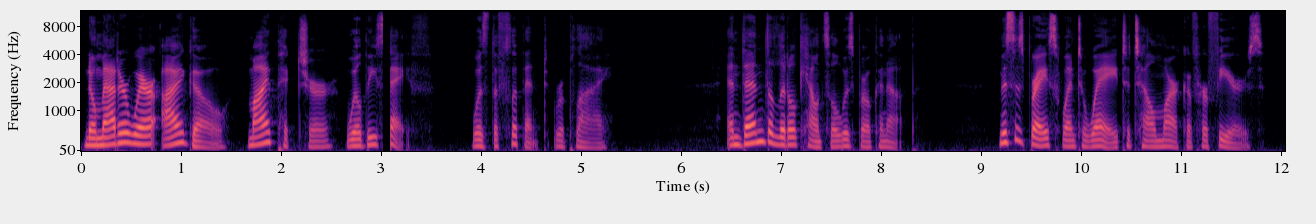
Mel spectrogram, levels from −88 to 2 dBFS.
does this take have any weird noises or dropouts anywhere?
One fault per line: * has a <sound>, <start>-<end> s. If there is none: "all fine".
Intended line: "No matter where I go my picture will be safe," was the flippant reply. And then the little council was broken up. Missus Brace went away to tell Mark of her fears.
* has a dropout, 3.0-3.1 s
